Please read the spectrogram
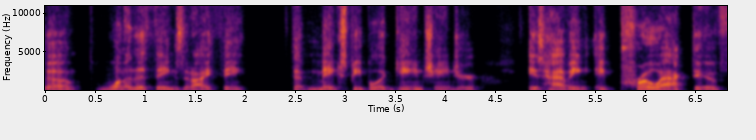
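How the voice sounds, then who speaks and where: In a normal speaking voice, a man talks at a fairly low pitch with ordinary pitch variation. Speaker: business coach. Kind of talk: webinar talk.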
